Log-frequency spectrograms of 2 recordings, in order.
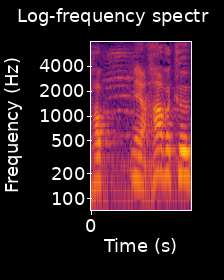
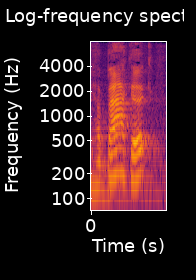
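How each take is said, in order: First: The middle consonant is a V sound. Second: The middle consonant is a B sound. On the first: This is closer to the original Hebrew way of saying the name. "if we were to try to go Hebrew with it, the B sound is actually a V sound" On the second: This is the familiar English way of saying the name. "I kind of grew up saying Habakkuk"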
